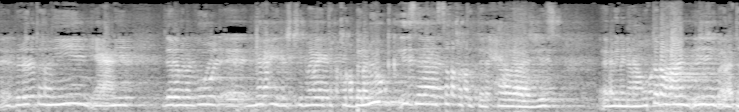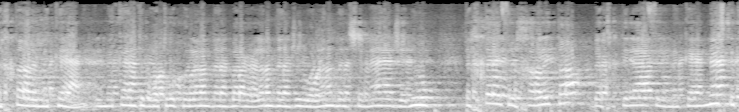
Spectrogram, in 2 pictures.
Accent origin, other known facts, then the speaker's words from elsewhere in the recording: United Kingdom; أنا تربيت كطفلة في بريطانيا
